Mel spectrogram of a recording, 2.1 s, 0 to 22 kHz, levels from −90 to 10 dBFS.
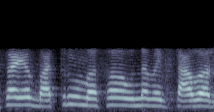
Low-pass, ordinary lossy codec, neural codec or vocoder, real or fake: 3.6 kHz; none; codec, 16 kHz in and 24 kHz out, 1 kbps, XY-Tokenizer; fake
